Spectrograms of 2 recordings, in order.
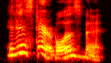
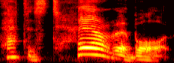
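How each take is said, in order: First: Much higher voice, reenacting an agreeing reply; high-pitched retold reply. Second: Imitating an old-fashioned doctor's Eastern European accent, very slow. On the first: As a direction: agree in a high voice, as if replaying the moment. Own reply to the doctor, acted. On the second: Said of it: "kind of Eastern European accent".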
